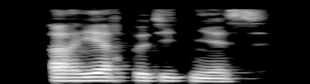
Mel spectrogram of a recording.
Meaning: great-grandniece
- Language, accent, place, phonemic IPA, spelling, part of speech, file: French, France, Lyon, /a.ʁjɛʁ.pə.tit.njɛs/, arrière-petite-nièce, noun, LL-Q150 (fra)-arrière-petite-nièce.wav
